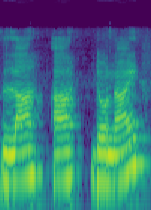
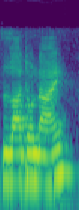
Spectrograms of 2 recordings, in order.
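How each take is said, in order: First: The preposition is said separately before 'Adonai'. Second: The preposition merges into 'Adonai' as one word. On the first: This is the form the normal rule would predict. "where we would expect" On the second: This is the form actually used with the divine name.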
